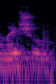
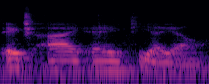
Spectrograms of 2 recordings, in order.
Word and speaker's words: hiatal: it, this morning, and it showed a hellacial hernia. Is that how you say that? Yes, sir. And so that explains his acid reflux endoscopy, and it's HIATAL, hellacial hernia, which is more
